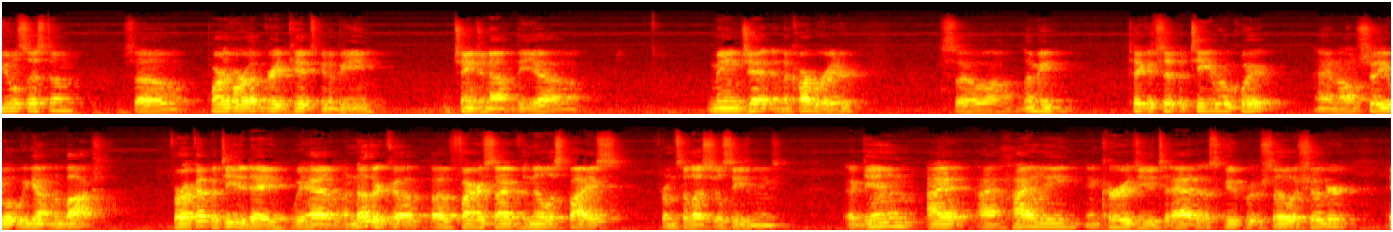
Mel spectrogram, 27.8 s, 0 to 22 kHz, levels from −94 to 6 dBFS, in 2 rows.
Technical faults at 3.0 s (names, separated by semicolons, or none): DECT cordless phone buzz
